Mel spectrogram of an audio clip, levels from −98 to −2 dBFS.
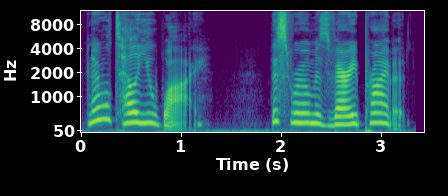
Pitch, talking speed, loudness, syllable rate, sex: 260 Hz, 190 wpm, -19 LUFS, 6.0 syllables/s, female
